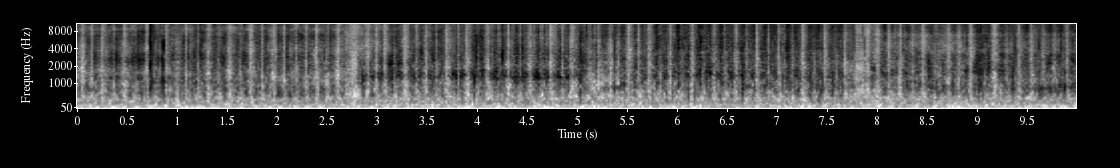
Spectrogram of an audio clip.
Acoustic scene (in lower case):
restroom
